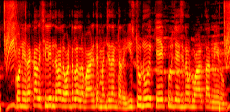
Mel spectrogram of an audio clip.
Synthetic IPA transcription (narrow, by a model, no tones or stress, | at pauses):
ko̞nːiɾɐkaːlɐʃilːind̪ɾaːluʋɐɳʈɐlɐlːɐʋaːɽit̪̬eːmɐɲt͡ʃid̪ɐɳʈaːɾuisʈunukeːkulut͡ʃe̞ːs̬inɐpːɐʈiʋaːɽt̪aːnune̞ːnu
